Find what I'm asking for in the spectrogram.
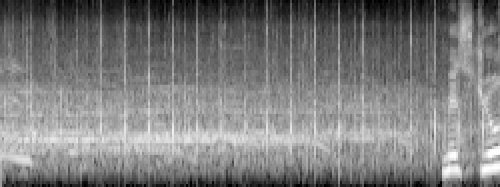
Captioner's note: audience applauds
